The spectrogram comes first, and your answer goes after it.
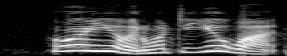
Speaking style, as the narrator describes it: they shouted, leaping to their feet

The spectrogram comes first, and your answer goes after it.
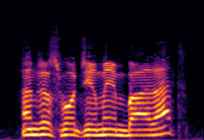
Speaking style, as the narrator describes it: shouted Armstrong

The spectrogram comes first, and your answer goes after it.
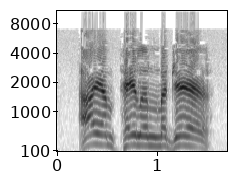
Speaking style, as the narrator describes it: Palin called loudly

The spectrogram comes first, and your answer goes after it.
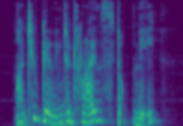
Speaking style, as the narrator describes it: asked Hobbs in a puzzled tone

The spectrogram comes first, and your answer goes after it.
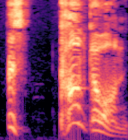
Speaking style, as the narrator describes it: he cried

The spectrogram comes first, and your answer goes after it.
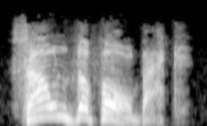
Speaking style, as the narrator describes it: shouted

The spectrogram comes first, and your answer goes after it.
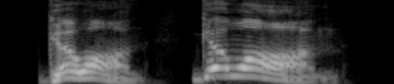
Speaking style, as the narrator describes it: shouted angry voices

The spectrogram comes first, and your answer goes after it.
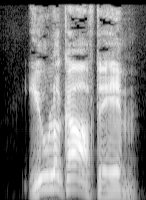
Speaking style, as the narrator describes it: shouted the commander to Yashvin

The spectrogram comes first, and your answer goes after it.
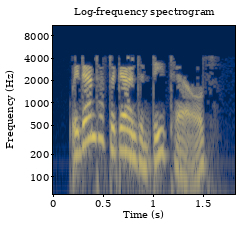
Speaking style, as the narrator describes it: Granny said icily

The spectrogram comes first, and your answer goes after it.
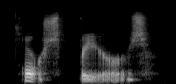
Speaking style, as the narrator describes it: Gimli grunted

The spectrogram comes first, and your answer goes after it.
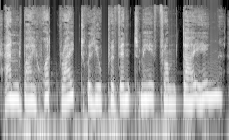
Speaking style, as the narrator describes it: exclaimed

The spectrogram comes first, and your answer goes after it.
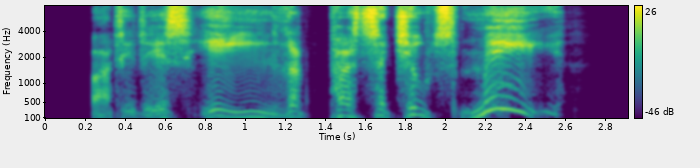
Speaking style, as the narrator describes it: exclaimed Antipas

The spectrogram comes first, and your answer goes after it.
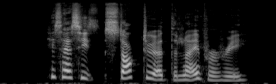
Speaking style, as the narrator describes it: Wei Ying blurts out

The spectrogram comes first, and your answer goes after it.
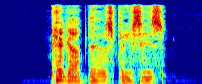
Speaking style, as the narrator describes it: said sharply

